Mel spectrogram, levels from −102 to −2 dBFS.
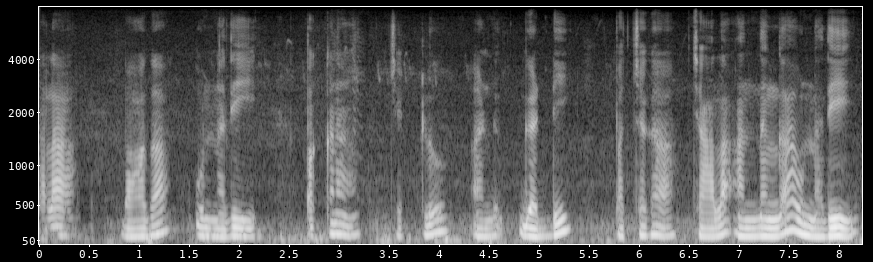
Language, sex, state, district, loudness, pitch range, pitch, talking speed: Telugu, male, Andhra Pradesh, Sri Satya Sai, -18 LUFS, 100-115 Hz, 105 Hz, 80 wpm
